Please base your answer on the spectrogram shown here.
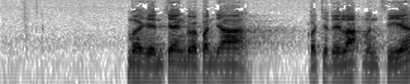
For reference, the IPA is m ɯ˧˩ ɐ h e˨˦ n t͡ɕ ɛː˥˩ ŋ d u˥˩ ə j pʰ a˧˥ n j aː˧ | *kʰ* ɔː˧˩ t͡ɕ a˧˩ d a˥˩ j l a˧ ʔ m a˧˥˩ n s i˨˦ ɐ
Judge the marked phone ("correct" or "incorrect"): incorrect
